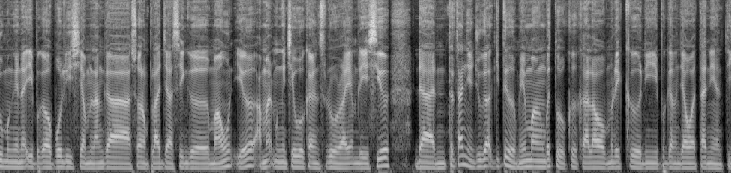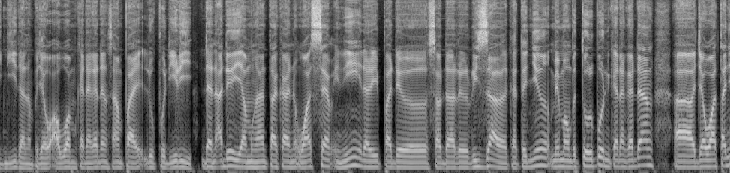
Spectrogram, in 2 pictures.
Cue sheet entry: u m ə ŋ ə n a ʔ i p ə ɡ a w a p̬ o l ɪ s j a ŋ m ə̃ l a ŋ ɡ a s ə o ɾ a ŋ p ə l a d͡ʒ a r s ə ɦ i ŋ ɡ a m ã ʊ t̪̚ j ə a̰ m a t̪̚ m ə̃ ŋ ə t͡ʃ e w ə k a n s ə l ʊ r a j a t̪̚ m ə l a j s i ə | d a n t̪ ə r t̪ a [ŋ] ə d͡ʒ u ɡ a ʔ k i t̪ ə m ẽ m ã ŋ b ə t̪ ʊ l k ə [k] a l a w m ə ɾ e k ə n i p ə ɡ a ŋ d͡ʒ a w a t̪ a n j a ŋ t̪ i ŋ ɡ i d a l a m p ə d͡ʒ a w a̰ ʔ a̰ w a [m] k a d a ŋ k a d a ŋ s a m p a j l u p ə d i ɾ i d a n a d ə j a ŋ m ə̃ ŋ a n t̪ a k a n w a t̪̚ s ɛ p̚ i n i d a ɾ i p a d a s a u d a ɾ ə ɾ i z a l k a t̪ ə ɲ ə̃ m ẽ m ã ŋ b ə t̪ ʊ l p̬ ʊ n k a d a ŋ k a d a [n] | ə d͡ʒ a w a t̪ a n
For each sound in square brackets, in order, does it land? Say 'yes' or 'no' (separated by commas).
no, yes, yes, no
